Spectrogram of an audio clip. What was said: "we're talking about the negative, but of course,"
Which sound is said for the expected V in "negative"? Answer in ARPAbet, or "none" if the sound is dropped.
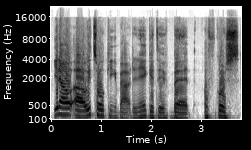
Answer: V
